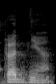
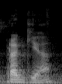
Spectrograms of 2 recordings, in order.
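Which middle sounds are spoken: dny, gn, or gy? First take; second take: dny; gy. First: The middle cluster sounds like dny. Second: The middle cluster sounds like gy. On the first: This is how a Marathi speaker reads it. "If you were a native Marathi speaker, you might have read it as Pradnya" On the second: This is how a Hindi speaker reads it. "if you were a native speaker of Hindi, you might have read it as Pragya"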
